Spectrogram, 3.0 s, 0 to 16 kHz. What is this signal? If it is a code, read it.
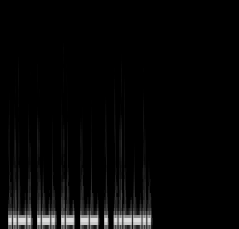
Morse code, heard as a keyed tone, about 40 wpm, 700 Hz. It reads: FRAME?
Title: Sentences from Top 1000 Words - Review Part 6 - 40wpm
